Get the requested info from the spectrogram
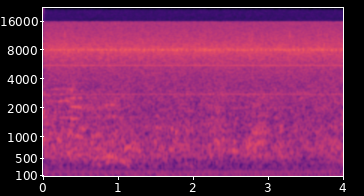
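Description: Faint stadium crowd chatter and murmur under a steady low electrical hum from the old broadcast tape.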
